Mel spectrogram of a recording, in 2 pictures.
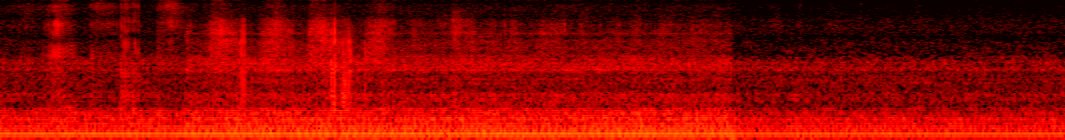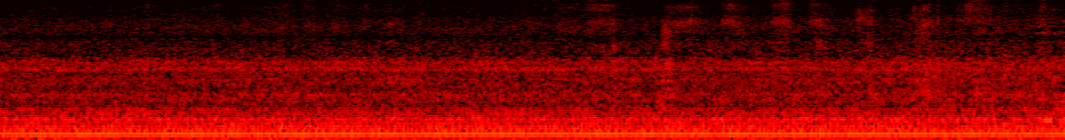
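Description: Faint rubbing and scratching of an alcohol wipe scrubbed over a medication vial's rubber top, stopping a little under four seconds in, over a steady low hum.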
